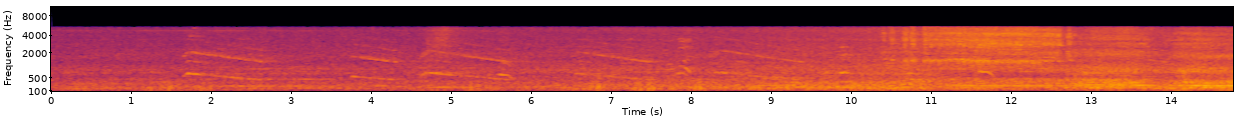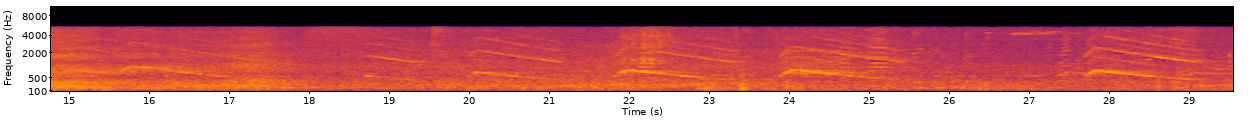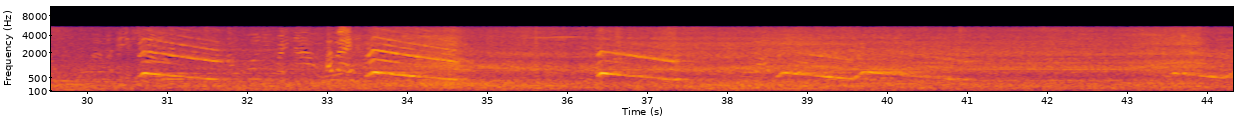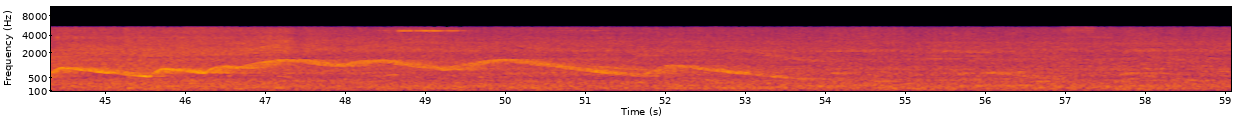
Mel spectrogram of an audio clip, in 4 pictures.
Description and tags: Sounds on a NYC street. Recorded with iPhone 4S internal mic.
